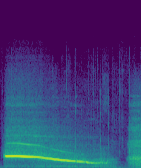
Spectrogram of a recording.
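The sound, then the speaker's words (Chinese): A long, soft human whistle: one sustained tone that glides slowly downward in pitch for about two seconds before fading out. A brief, different sound follows after a short pause. “罗恩轻轻地吹了一声长长的口哨”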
